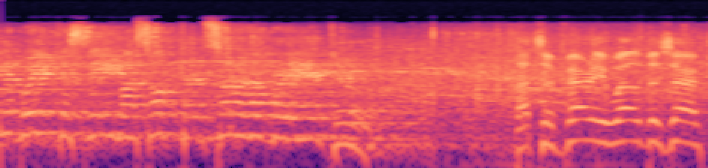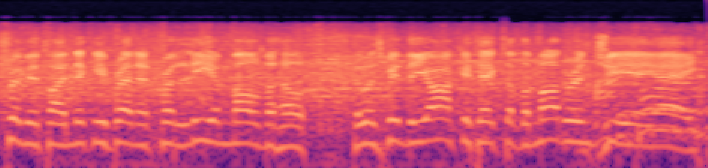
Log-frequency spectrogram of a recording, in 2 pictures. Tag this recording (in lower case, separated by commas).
male speech, monologue, speech, conversation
